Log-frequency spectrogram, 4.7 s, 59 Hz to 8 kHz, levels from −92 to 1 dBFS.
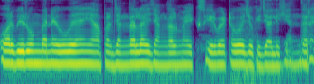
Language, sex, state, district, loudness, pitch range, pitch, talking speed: Hindi, female, Uttar Pradesh, Hamirpur, -15 LUFS, 185-200 Hz, 195 Hz, 290 wpm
